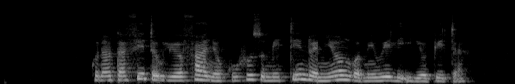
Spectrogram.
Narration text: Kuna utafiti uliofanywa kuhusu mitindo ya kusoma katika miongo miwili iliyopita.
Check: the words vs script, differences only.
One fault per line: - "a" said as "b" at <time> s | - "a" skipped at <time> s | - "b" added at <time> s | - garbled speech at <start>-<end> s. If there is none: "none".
- "ya kusoma katika" skipped at 3.1 s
